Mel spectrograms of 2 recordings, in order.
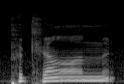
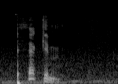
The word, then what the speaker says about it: pecan: concerned with your hmm Jonah say it rhymes with begone Judy as in be gone bringer of the days pecan of course that's how you would say it I say it like picking um all righty I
